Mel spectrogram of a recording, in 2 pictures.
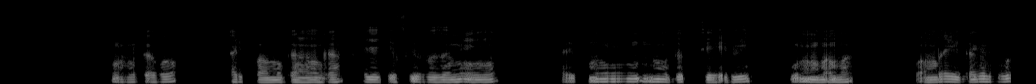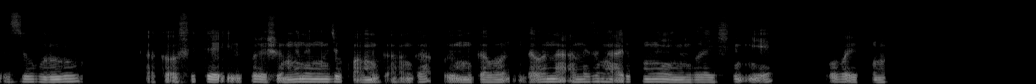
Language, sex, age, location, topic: Kinyarwanda, male, 25-35, Kigali, health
